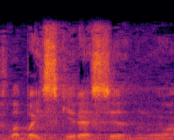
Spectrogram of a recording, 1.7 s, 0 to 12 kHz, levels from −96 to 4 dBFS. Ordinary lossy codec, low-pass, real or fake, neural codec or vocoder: Opus, 64 kbps; 9.9 kHz; real; none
